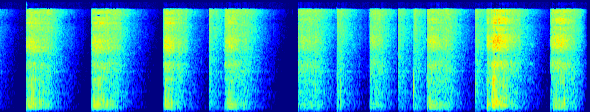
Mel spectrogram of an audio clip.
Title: baby snoring sound no copy rightstrike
